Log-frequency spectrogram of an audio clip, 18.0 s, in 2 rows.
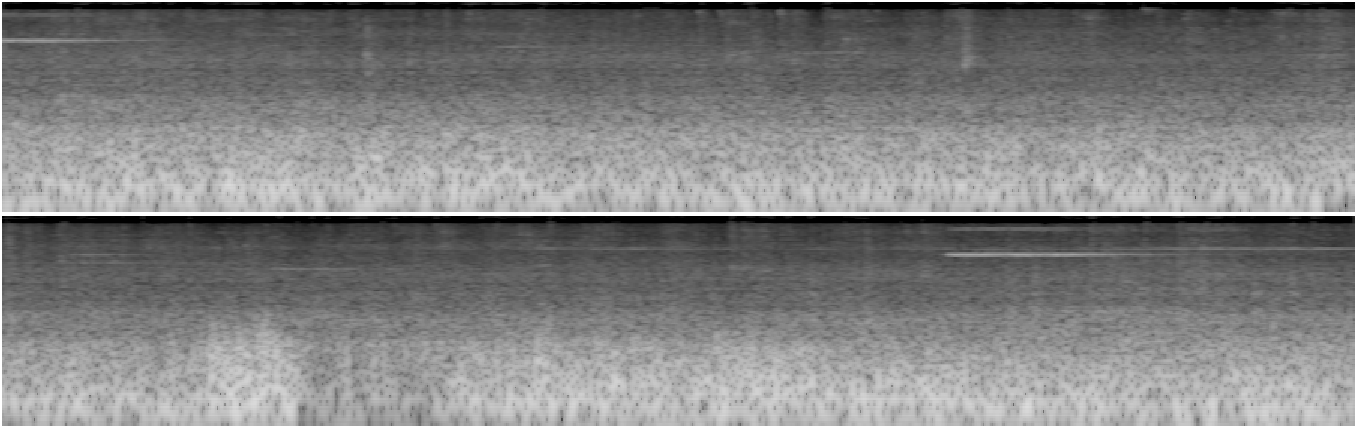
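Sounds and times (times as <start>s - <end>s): wheel squeals: 0.0s - 1.3s, 9.4s - 10.1s, 12.4s - 18.0s
freight train wheels rumbling: 0.0s - 18.0s.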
